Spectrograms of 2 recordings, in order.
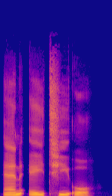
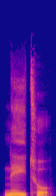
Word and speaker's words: NATO: مثلا تو اخبار هیچ وقت نمیشنوید بگن NATO. همیشه میگن نیتو.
